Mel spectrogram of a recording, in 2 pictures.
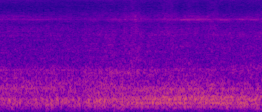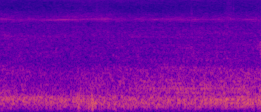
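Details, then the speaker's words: Vintage Day & Night air conditioner after coil cleaning, old reciprocating compressor (owner thinks Tecumseh), three-blade condenser fan: steady fan whoosh over a smooth compressor hum with no knocks or rattles; normal healthy running. "i'm thinking that's probably an old tecumseh sounds like one very nice sound i really like that"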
